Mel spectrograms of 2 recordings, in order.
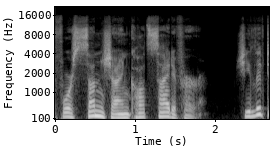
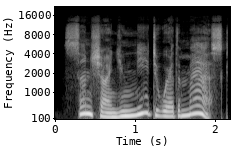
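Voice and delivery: higher, urgent nurse's plea; distraught nurse; 6 semitones higher, 4 dB louder than usual. A narrator's reading. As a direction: urge the patient, mildly distraught. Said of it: "looking distraught".

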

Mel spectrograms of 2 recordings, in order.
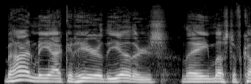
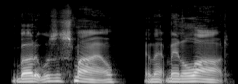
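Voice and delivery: ordinary delivery, nothing marked

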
